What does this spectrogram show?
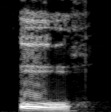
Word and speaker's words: au: You write it au, you pronounce it o.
